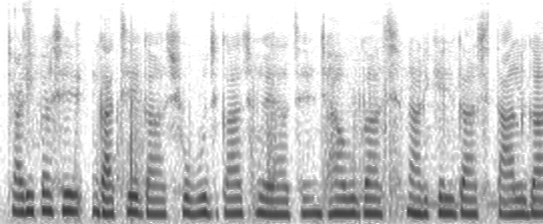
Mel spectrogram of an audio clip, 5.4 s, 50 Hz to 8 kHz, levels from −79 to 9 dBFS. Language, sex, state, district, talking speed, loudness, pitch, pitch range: Bengali, female, Odisha, Khordha, 145 wpm, -19 LUFS, 195 Hz, 190-205 Hz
